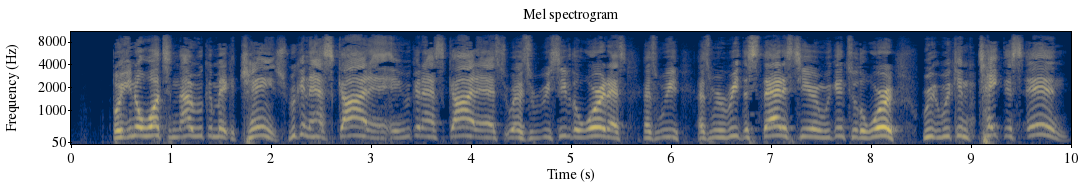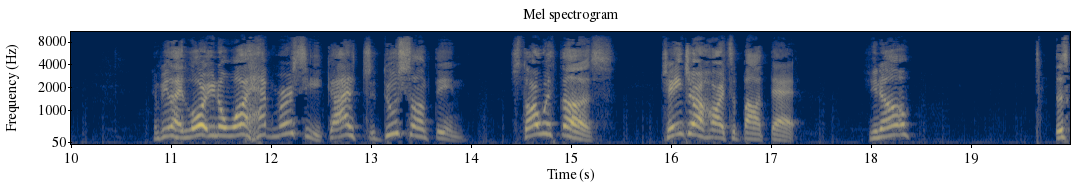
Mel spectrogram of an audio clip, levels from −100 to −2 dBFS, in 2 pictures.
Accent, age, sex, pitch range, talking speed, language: American, 20-39, male, 145-220 Hz, 205 wpm, English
